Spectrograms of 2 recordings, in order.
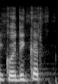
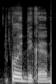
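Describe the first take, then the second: First: कोई दिक्कत asked with a rising end; questioning check. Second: कोई दिक्कत with a low, falling end; settled statement. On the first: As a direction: lift दिक्कत into a question for the class. Asks class, then answers himself. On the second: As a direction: drop कोई दिक्कत low, closing the question. Answers his own check question. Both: Real, not acted.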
